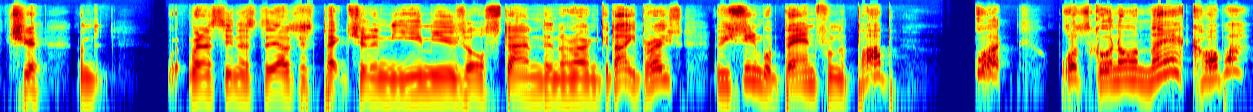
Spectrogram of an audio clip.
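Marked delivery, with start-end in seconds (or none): 4.5-9.3 high-pitched comic Aussie emu banter; Australian emu characters. Acted. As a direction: play puzzled Australian emus, pitched up. Acts out emus chatting as Australians.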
